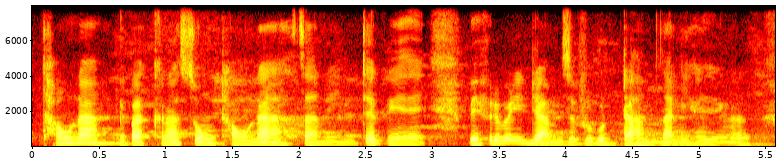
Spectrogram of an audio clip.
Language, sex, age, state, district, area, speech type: Bodo, male, 18-30, Assam, Chirang, rural, spontaneous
